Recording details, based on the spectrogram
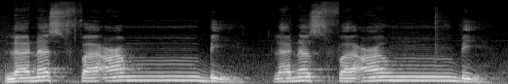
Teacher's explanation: So kat sini tanwin iklab tu, tanwin bertemu dengan huruf ba, tutup mulut, dengung 2 harakat, kemudian sebut huruf ba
